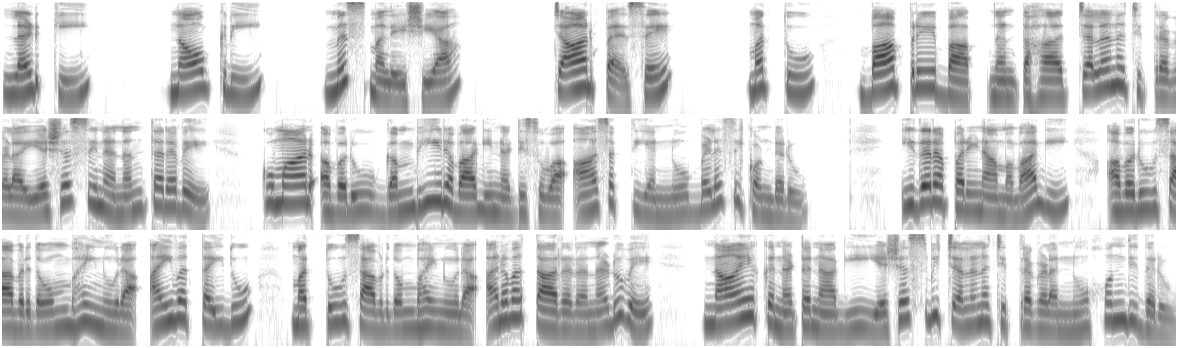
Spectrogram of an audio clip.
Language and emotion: Kannada, neutral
